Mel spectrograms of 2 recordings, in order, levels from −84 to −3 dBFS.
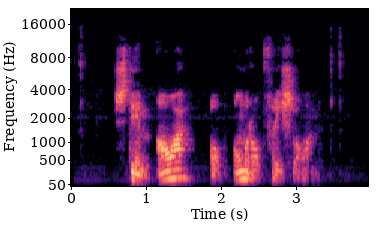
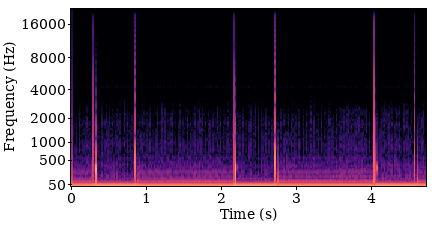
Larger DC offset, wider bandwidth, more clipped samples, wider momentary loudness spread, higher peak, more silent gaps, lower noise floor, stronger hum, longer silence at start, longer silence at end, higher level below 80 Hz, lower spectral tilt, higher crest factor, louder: second, under 0.1% vs 8%; second, 14.5 kHz vs over 20 kHz; neither; first, 16 LU vs 12 LU; about the same, -2 dBFS vs -4 dBFS; neither; about the same, -51 dBFS vs -52 dBFS; neither; about the same, 0.1 s vs 0 s; first, 0.75 s vs 0 s; second, -64 dBFS vs -40 dBFS; about the same, -4 dB/octave vs -5 dB/octave; second, 18 dB vs 30 dB; first, -19 LUFS vs -34 LUFS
